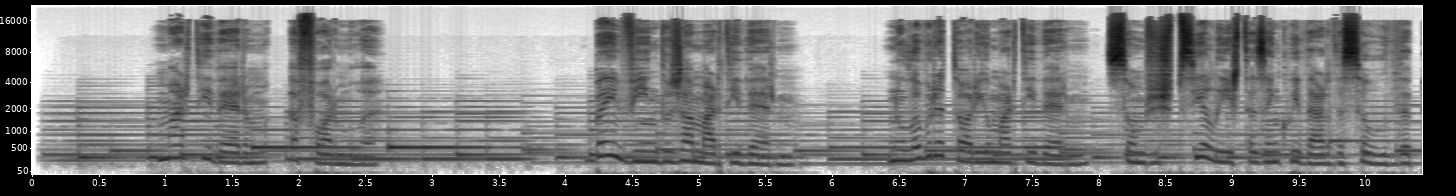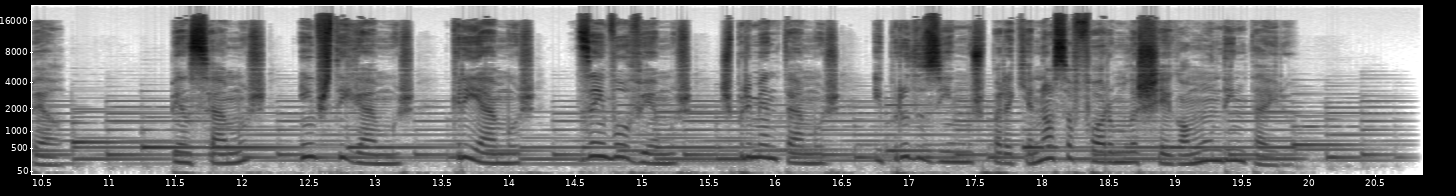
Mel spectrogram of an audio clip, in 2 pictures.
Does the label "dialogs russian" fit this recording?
No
